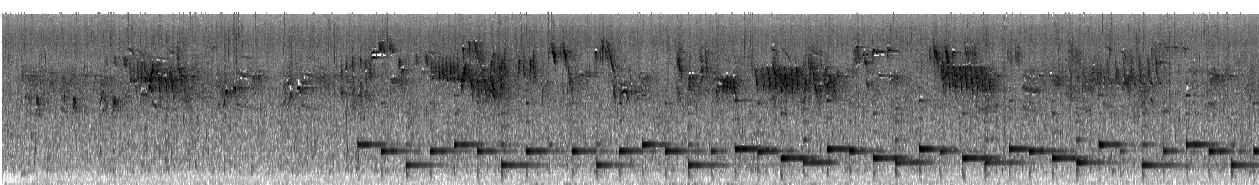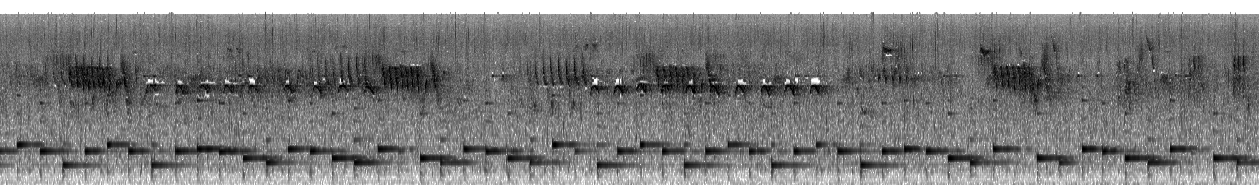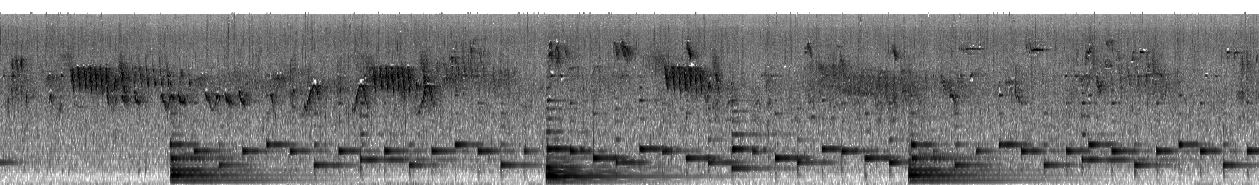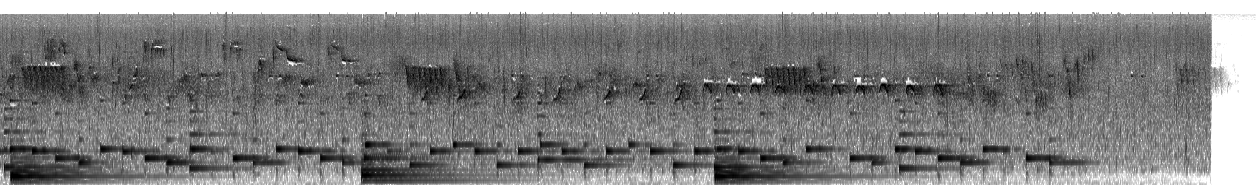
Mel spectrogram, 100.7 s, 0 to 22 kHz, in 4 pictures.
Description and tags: relaxation music #16
Relaxation Music for multiple purposes created by using a synthesizer and recorded with Magix studio.
I used sounds that aren't mine:
ambient, birds, creek, flow, flowing, harp, relaxation, relaxing, river, soft, stream, water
